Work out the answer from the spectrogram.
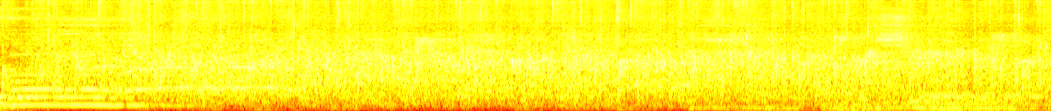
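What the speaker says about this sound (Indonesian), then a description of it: "tepuk tangan untuk Dalia Rova" Audience applause at a motivational seminar for Islamic boarding school students in Banten: dense, steady clapping from a large crowd that fills the whole stretch, with a voice briefly audible at the start.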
